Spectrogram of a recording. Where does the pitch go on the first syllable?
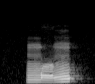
rising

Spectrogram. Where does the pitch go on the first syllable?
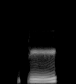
rising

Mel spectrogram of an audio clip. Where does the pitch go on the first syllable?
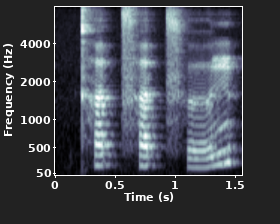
rising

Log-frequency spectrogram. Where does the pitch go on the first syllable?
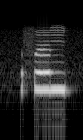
high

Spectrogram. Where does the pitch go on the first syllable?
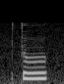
high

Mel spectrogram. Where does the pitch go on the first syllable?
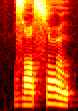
low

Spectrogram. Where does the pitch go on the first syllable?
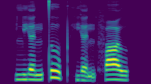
rising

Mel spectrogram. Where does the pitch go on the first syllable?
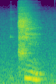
falling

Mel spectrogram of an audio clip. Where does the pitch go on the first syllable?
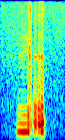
high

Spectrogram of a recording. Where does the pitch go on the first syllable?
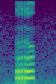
falling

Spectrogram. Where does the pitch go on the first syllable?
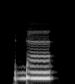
high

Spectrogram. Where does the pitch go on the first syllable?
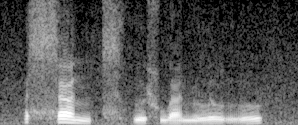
falling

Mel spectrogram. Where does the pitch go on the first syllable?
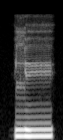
high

